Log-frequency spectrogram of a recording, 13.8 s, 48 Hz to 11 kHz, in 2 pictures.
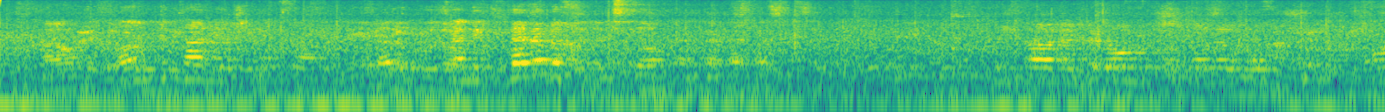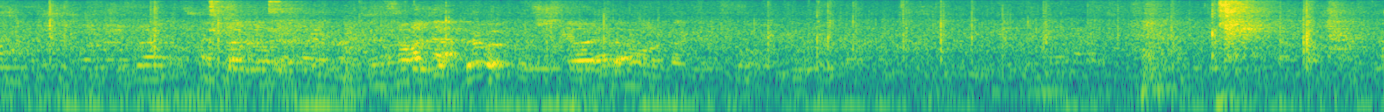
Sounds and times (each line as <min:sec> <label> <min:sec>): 0:00.2 people talking 0:13.8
